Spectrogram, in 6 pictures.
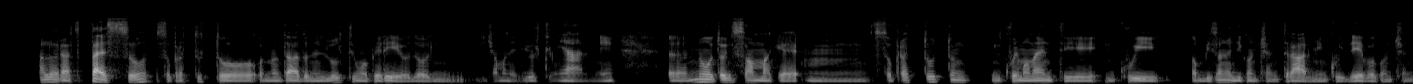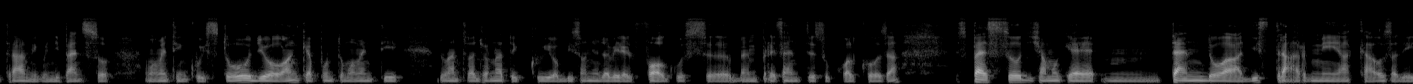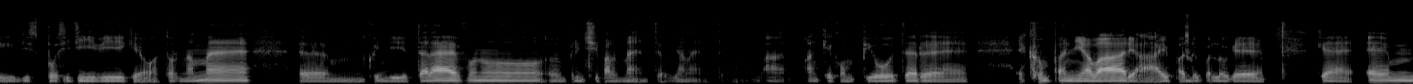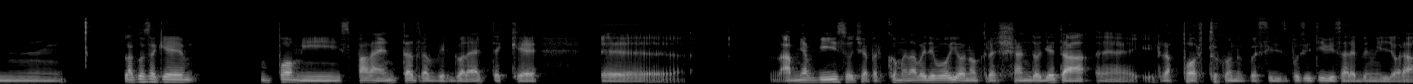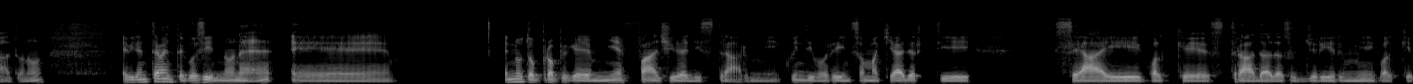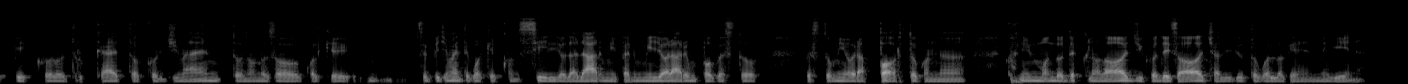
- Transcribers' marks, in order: other background noise; laughing while speaking: "e compagnia varia, iPad quello che"; tsk; laughing while speaking: "rapporto con questi dispositivi"; "proprio" said as "propio"
- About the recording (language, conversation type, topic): Italian, advice, In che modo le distrazioni digitali stanno ostacolando il tuo lavoro o il tuo studio?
